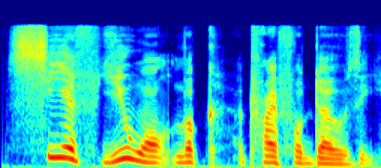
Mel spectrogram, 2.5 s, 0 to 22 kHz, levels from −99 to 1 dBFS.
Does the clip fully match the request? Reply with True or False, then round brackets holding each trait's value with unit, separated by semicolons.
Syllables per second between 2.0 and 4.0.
False (4.3 syllables/s)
